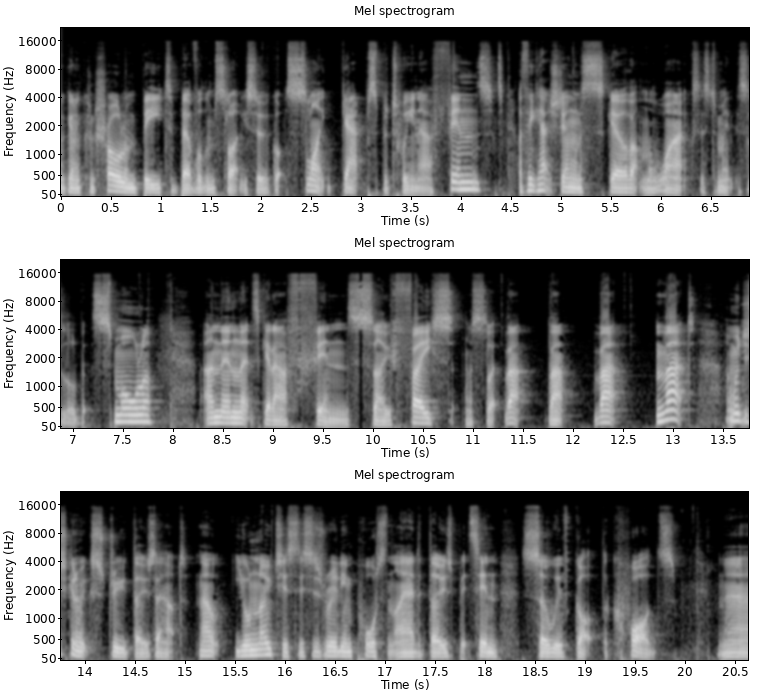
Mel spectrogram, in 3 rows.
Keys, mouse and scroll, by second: 0.5 ctrl+b, 3.5 middle click, 4.4 Tab, 5.1 s, 8.0 middle click, 8.7 Tab, 11.3 shift+click, 12.5-13.5 shift+drag, 13.8 e, 16.2 click, 18.2-19.3 middle drag, 19.9 shift+middle click.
